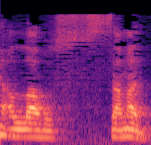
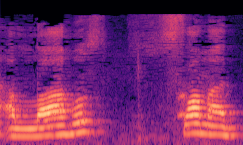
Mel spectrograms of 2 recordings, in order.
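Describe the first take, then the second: First: اللہ الصمد with a thin light seen, the wrong way; teacher shows the mistaken light s. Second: Very slow اللہ الصمد with a thick, full saad; teacher models the correct heavy saad. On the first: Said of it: "سین سے نہیں پڑھنا ہے". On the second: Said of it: "تھوڑا سا حرف سین کو موٹا کریں گے". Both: Shown as a demonstration.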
